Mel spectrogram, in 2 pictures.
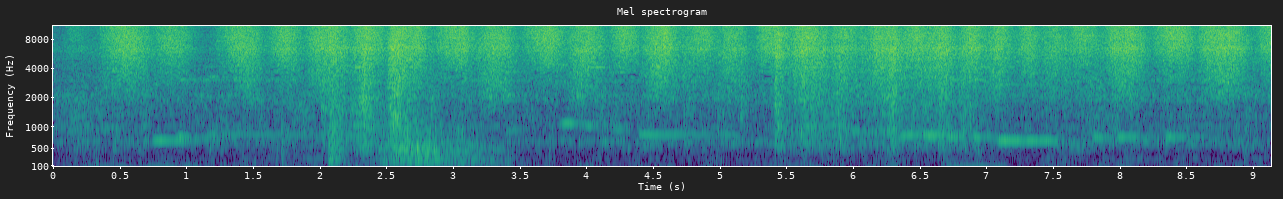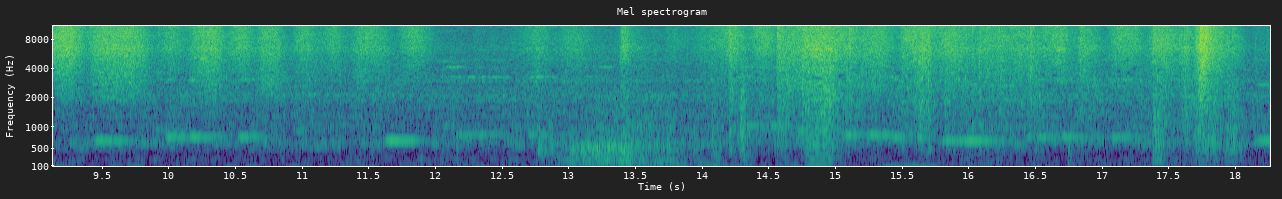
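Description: Plastic grocery bags rustling and crinkling as they are handled, in an irregular crackle that runs throughout, with two louder bursts, one about two seconds in and one about thirteen seconds in.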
